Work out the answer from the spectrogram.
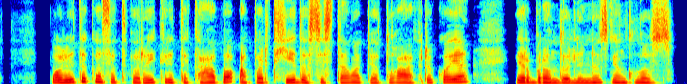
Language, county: Lithuanian, Šiauliai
